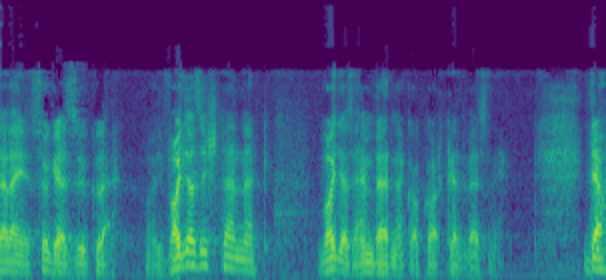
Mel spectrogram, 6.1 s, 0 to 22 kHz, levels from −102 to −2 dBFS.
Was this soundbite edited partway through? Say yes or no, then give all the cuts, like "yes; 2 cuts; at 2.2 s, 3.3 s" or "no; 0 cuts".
no; 0 cuts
